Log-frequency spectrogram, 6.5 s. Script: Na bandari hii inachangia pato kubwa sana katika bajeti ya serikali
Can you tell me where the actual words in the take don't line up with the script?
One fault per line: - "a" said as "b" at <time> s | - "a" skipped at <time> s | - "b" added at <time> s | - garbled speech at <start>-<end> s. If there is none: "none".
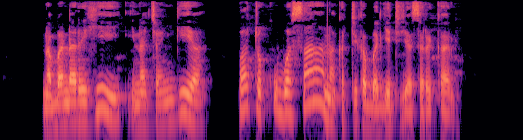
none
